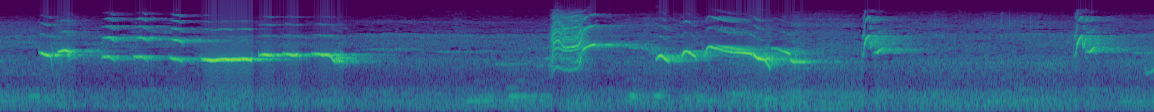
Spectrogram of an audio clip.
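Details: Oriental magpie-robin (kacer), a loud-voiced Bengkulu champion bird, gives a long wavering whistle followed by sharp bursts and a sweeping descending phrase, then pauses.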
